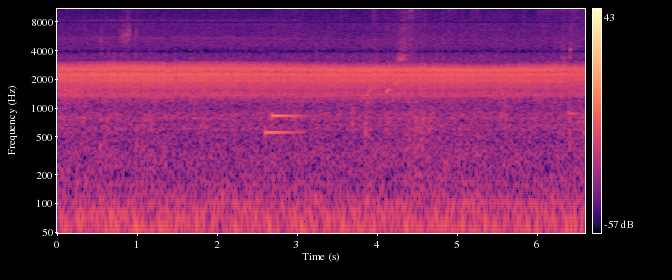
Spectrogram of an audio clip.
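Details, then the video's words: European nightjar in the Brecks, Norfolk, in July, giving a continuous dry mechanical churr that holds steady without a break, with a few faint short whistles from other birds in the background. "Nightjar, the Brecks, Norfolk, 7/7/17"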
